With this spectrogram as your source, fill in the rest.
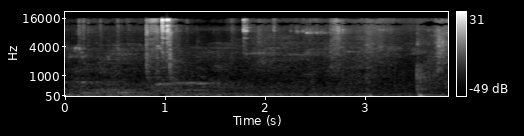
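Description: A metal door swings open with a clank.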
